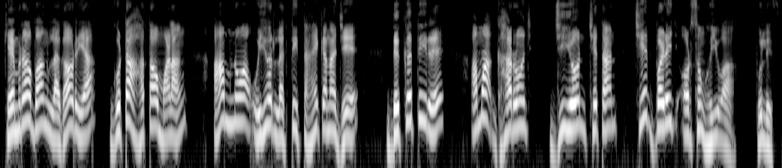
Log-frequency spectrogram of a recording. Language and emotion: Santali, angry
